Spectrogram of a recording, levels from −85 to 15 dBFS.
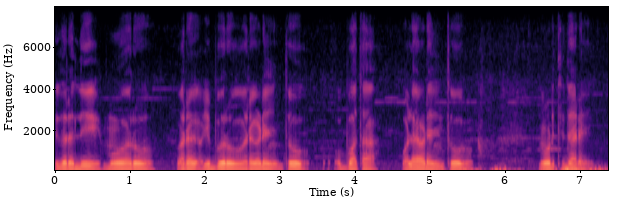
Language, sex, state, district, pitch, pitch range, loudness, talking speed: Kannada, male, Karnataka, Bellary, 110 Hz, 105-115 Hz, -16 LUFS, 90 wpm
